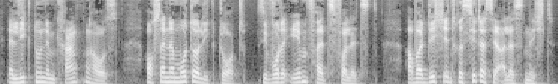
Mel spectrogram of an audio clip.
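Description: A man voicing a hurt, reproachful young man in a read-aloud story. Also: medium pitch. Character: angry, tearful young man.

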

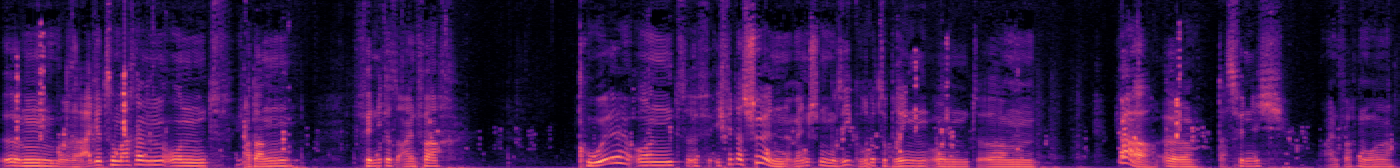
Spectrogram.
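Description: A man hosting a live radio chat show, talking haltingly with many fillers and restarts. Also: mid-range voice, expressive, background noise. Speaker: radio host.

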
